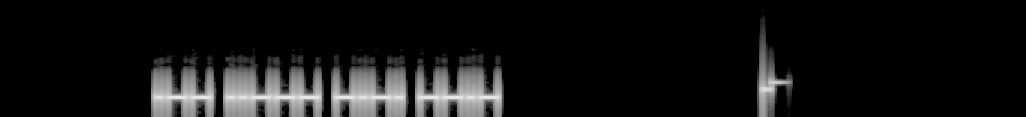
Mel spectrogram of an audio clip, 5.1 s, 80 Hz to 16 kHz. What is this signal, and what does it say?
Morse code, heard as a keyed tone, about 39 wpm, 700 Hz. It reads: W2CQ
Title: Call Signs - 40wpm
